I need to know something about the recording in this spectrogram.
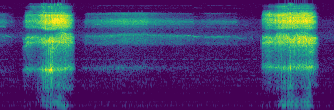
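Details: A child sleeping, recorded by his father: two loud, rattling snores on inhaling, about five seconds apart, with quiet exhaling between and a faint steady room hum.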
